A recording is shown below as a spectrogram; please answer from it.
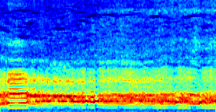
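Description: One long, anguished scream from a crying anime character, held near one pitch and sinking slowly lower toward the end.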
